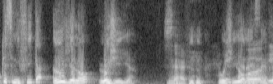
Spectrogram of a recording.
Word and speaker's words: angelologia: O que significa angelologia? Certo. Logia, então, né? Sempre é a lógica, né? Muita gente acaba falando errado o nome dessa disciplina, né? Chamando de angeologia. Angeologia não é a pronúncia correta, porque angio vem de coração, de coronárias.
